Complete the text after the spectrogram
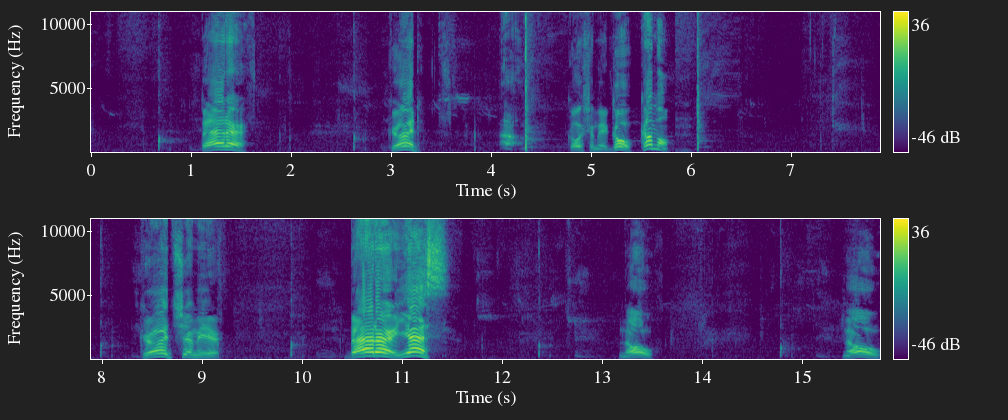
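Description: A tennis racket strikes a ball with sharp pops, again and again.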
